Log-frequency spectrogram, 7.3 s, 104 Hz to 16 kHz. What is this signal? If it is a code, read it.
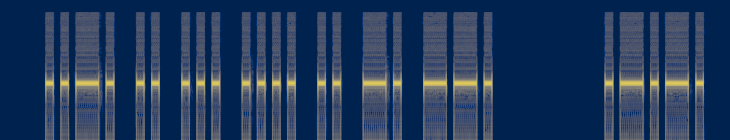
Morse code, heard as a keyed tone, about 16 wpm, 800 Hz. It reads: FISHING <AR>
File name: Single F mp3s / Single F Prefixes 3x2 Twice @15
